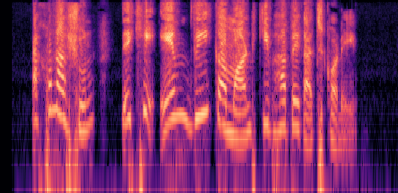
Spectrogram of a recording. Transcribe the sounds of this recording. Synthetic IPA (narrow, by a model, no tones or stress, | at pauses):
ɛkʰonaʃund̪̥ekʰiʔemvikɔmaɳɖkibʱabekad͡ʑkɔɾḛ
